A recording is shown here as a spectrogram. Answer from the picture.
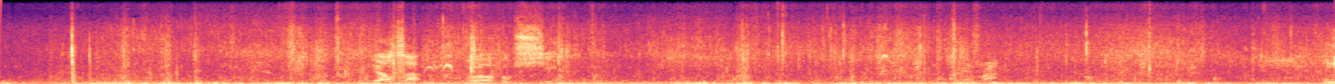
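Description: Wind buffeting the microphone on a small boat at sea: a loud, steady low rumble, with a few faint clicks.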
